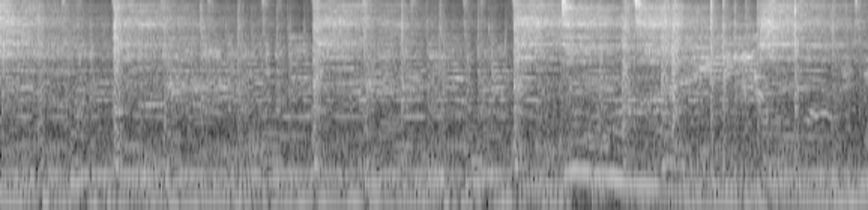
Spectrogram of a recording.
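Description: Live punk rock band playing loud and steady with no vocals: a prominent electric bass line, with a drum kit keeping time and accent strikes about every two seconds.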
